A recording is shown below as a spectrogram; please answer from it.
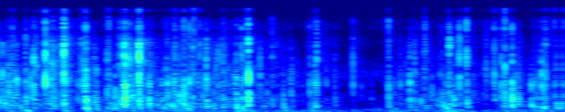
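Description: A full plastic bag of dry egg noodles is turned and folded by both hands, crinkling the plastic. Dense, bright crinkles and sharp crackles come in rapid bursts. They are loudest in the first two seconds, then grow softer and sparser.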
